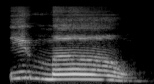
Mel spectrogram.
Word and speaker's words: irmã: com a letra e irmão irmão irmão irmão a palavra irmão termina com a letra o certo irmão e irmã irmã irmã irmã termina na vogal a que é nasal irmã então você pode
